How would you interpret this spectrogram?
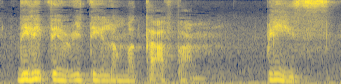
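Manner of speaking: a whispered warning, no voice. Real, not acted. Vlogger whispers a warning to Filipina viewers. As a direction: hush it like a secret truth.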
